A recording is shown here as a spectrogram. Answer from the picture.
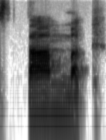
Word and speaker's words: stomach: Kemudian ada stomach, bacanya stomach gitu ya. Stomach tulisannya stomac gitu ya. Bacanya stamak. Stamak itu perut.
